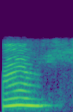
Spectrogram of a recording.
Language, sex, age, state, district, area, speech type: Odia, female, 60+, Odisha, Angul, rural, conversation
